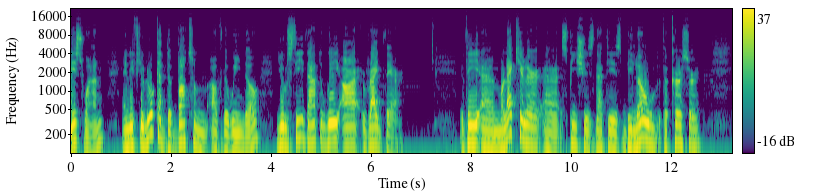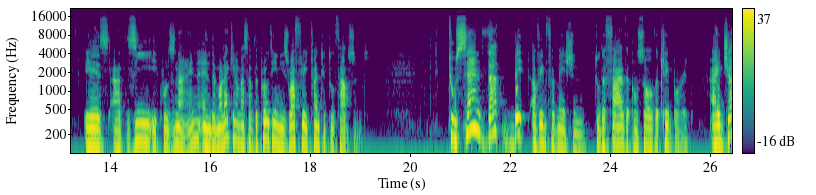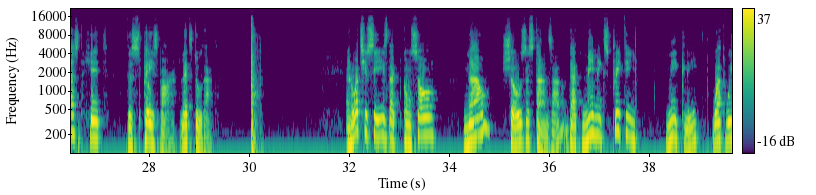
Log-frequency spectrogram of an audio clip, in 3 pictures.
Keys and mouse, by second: 30.1 space, 33.3 click, 37.6 click, 38.9 click.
